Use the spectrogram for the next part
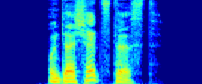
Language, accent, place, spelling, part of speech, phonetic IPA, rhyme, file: German, Germany, Berlin, unterschätztest, verb, [ˌʊntɐˈʃɛt͡stəst], -ɛt͡stəst, De-unterschätztest.ogg
- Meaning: inflection of unterschätzen: 1. second-person singular preterite 2. second-person singular subjunctive II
